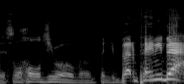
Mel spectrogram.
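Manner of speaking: grave, serious man's voice, swooping. Voicing the monkey Button refusing a debtor: serious dude's voice. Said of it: "as his voice rapidly changes".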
